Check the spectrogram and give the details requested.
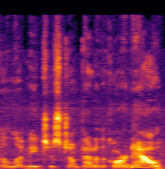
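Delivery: normal talking voice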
